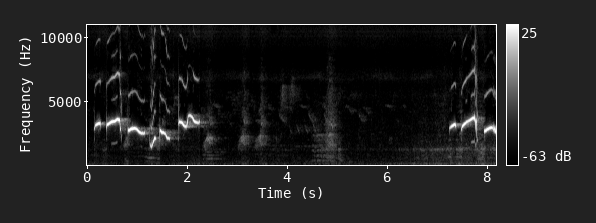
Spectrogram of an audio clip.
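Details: Oriental magpie-robin song for reviving a bird that has stopped singing: a rich phrase of sliding, clear whistles with a sharp downward note, faint soft chips in the pause, then another phrase starting.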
